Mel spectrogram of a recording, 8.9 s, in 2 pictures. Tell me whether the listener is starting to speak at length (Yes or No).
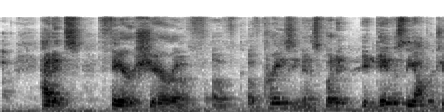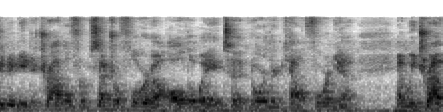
No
